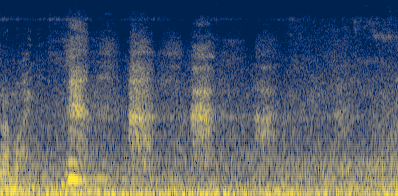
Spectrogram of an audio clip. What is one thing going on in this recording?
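A man speaks tensely nearby.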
